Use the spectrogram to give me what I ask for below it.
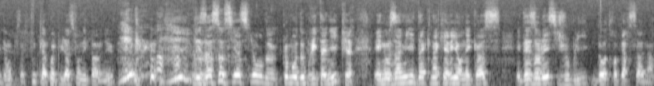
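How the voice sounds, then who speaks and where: A man with a French accent, acting as master of ceremonies and giving a measured, formal address into a PA microphone outdoors. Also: fairly high pitch, darkish tone. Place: outdoors at a monument.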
